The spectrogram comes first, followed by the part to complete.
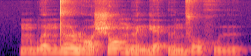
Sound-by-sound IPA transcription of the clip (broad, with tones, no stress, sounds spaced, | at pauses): m b ə˥ n d ə˥ ɹ ɔ˧ ʃ ɔ˥ ŋ ʏ˧ nʲ ɛ˩ ʔ ɨ˧ n z o˩ xʷ ɨ˩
